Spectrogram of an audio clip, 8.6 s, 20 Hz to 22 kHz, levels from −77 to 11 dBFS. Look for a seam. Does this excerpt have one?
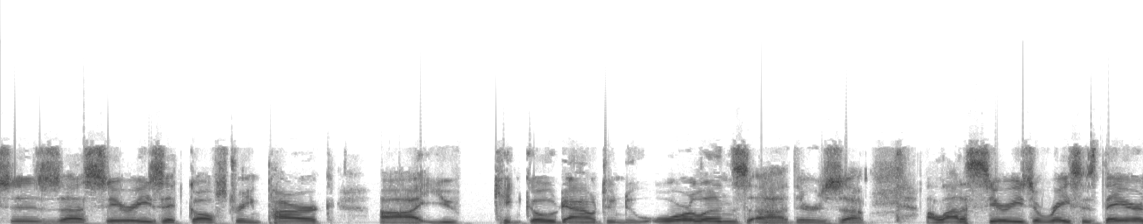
no; 0 cuts

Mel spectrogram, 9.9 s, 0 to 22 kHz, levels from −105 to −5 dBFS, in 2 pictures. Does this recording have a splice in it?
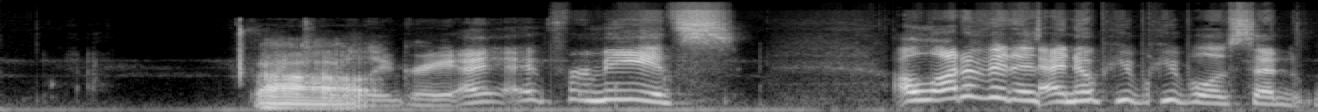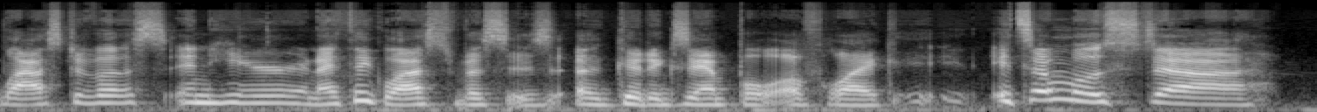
yes; 2 cuts; at 3.9 s, 4.3 s

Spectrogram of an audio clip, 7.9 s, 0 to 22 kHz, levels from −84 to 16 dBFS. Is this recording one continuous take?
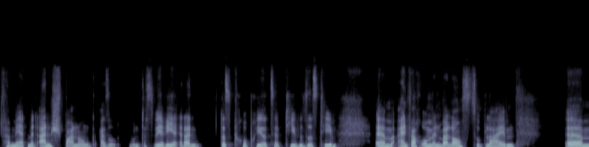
no; 1 cut; at 1.6 s

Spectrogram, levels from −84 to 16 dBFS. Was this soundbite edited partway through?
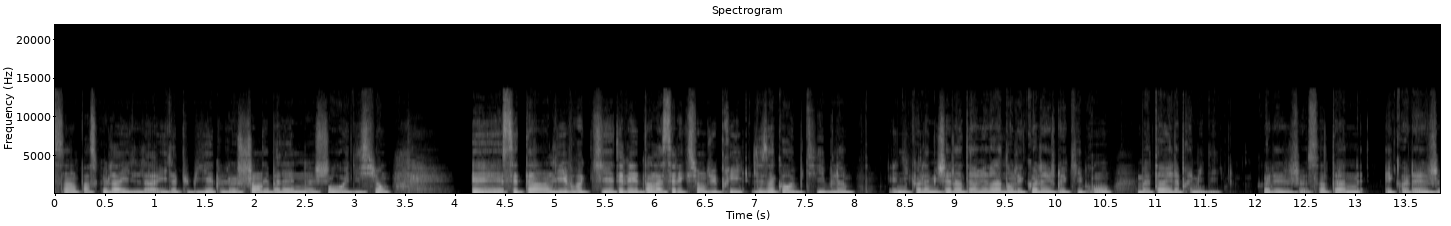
yes; 6 cuts; at 1.6 s, 2.1 s, 2.7 s, 4.5 s, 5.6 s, 10.8 s

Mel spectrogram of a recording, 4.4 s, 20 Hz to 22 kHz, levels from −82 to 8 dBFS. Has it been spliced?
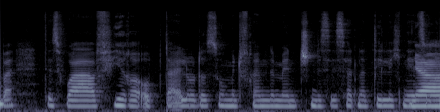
no; 0 cuts

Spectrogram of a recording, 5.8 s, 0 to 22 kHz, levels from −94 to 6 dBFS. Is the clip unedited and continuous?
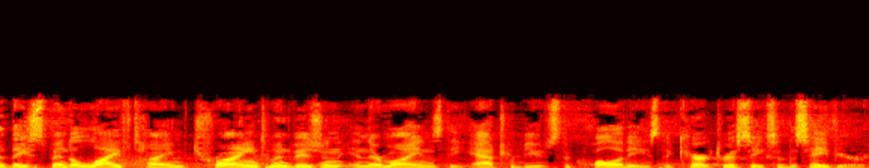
yes; 0 cuts

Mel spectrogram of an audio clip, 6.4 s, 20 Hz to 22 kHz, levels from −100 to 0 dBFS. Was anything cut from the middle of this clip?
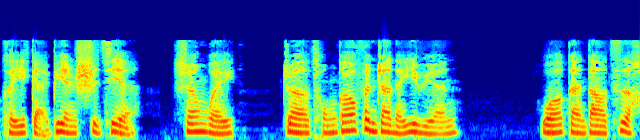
yes; 1 cut; at 1.6 s

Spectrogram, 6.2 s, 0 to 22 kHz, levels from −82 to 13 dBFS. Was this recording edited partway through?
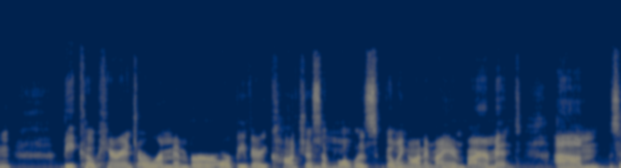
no; 0 cuts

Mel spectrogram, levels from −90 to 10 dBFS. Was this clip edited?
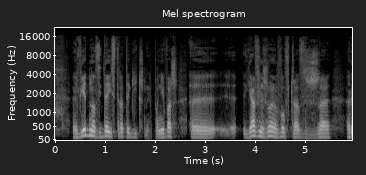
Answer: yes; 1 cut; at 2.6 s

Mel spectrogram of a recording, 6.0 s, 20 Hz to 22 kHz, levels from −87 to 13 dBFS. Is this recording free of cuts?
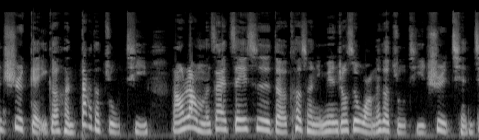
yes; 0 cuts

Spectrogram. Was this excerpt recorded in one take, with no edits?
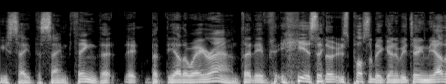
no; 1 cut; at 3.2 s

